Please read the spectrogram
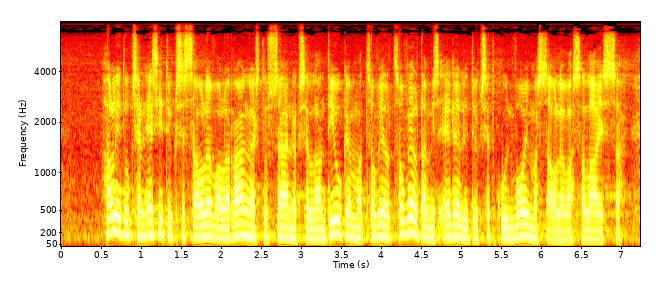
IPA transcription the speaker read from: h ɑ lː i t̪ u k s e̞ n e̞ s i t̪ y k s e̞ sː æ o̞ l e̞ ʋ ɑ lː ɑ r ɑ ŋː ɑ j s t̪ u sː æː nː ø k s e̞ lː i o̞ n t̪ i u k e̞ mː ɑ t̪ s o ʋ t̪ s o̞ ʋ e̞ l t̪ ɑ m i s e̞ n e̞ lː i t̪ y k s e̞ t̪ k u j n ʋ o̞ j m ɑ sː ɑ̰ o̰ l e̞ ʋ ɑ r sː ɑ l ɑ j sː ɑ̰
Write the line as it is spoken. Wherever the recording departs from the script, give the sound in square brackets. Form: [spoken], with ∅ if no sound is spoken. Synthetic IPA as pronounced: h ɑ lː i t̪ u k s e̞ n e̞ s i t̪ y k s e̞ sː æ o̞ l e̞ ʋ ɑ lː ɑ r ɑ ŋː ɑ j s t̪ u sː æː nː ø k s e̞ lː [æ] o̞ n t̪ i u k e̞ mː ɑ t̪ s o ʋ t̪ s o̞ ʋ e̞ l t̪ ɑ m i s e̞ [d] e̞ lː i t̪ y k s e̞ t̪ k u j n ʋ o̞ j m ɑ sː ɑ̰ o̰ l e̞ ʋ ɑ [∅] sː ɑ l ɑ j sː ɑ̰

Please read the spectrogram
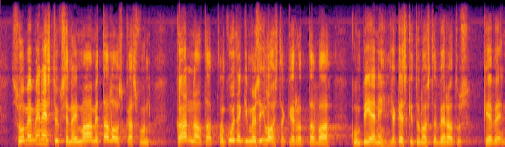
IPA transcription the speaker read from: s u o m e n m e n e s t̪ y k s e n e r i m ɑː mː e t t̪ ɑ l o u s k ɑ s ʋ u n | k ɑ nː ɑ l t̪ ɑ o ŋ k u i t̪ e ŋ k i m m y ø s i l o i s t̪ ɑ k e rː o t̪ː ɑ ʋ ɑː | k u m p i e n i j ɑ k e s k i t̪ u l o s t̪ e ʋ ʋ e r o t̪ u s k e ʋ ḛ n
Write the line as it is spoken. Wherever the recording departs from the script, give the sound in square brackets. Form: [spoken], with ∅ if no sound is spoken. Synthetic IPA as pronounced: s u o m e [m] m e n e s t̪ y k s e n e [l] i m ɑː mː e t t̪ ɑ l o u s k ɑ s ʋ u n | k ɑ nː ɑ l t̪ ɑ o ŋ k u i t̪ e ŋ k i m m y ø s i l o i s t̪ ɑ k e rː o t̪ː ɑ ʋ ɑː | k u m p i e n i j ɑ k e s k i t̪ u l o s t̪ e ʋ ʋ e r o t̪ u s k e ʋ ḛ n

